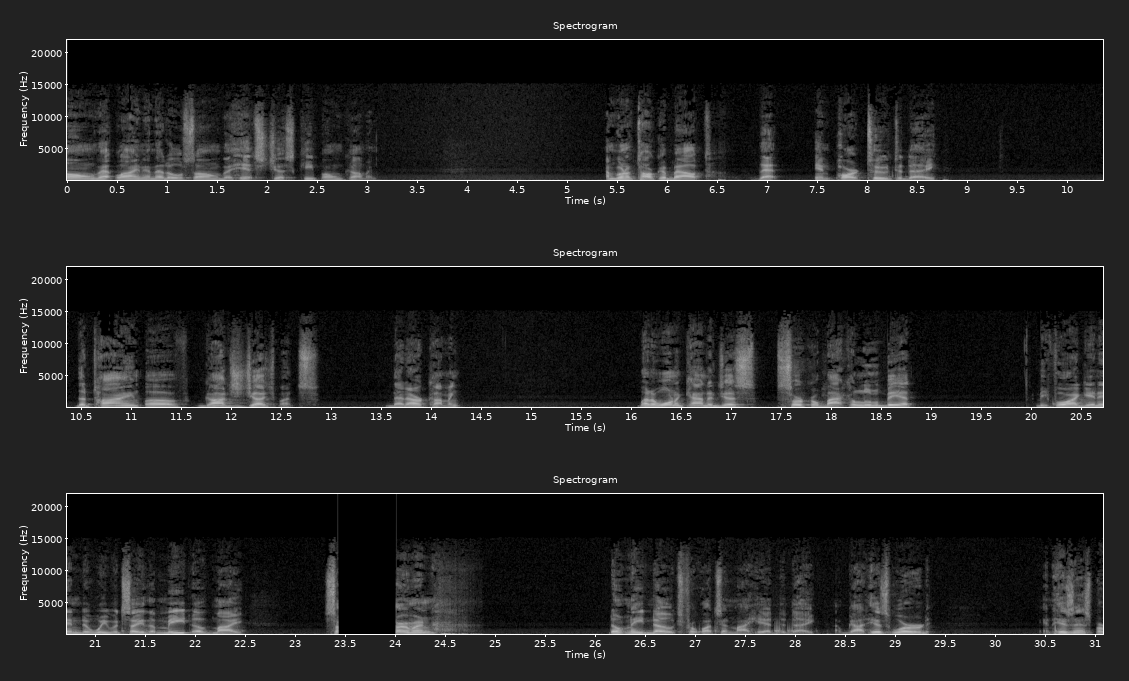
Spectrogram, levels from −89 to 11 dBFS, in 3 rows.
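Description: At 23.42 s the sound cuts to silence for about 0.59 s, resuming at 24.01 s: a playback stall, likely the player starving for data or being blocked.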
